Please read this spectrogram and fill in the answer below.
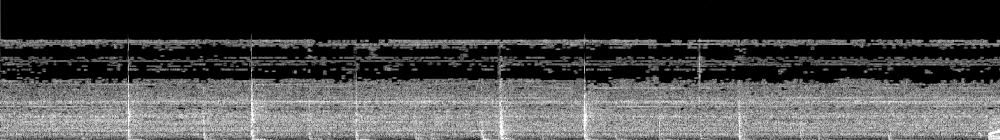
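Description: A hard plastic squeegee card working tint film onto car door glass: a string of short, sharp clicks and taps, irregular, about one or two a second, over a steady hum.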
